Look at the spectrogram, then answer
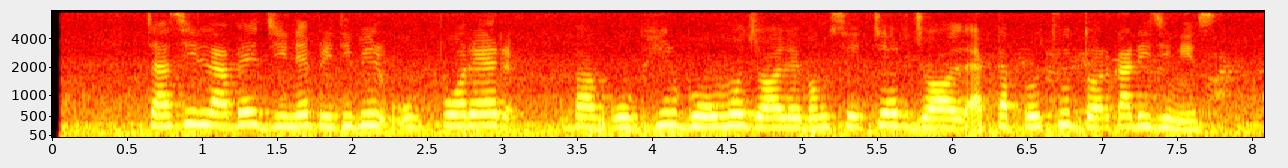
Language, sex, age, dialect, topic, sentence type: Bengali, female, 31-35, Western, agriculture, statement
